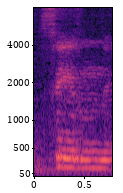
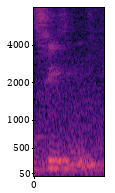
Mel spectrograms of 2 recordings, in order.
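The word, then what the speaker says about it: Zeesen: In German, Zesen, in English we would pronounce it Season.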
